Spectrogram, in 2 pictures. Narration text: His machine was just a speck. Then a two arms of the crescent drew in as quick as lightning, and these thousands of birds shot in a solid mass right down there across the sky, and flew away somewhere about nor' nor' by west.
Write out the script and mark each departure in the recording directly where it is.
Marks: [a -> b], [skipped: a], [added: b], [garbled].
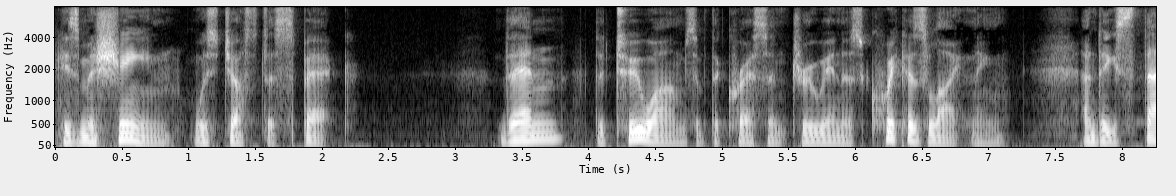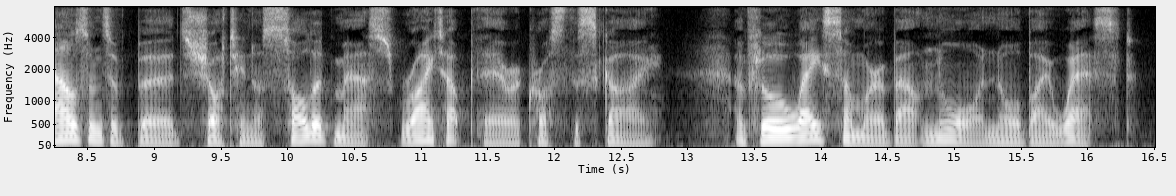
His machine was just a speck. Then [a -> the] two arms of the crescent drew in as quick as lightning, and these thousands of birds shot in a solid mass right [down -> up] there across the sky, and flew away somewhere about nor' nor' by west.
